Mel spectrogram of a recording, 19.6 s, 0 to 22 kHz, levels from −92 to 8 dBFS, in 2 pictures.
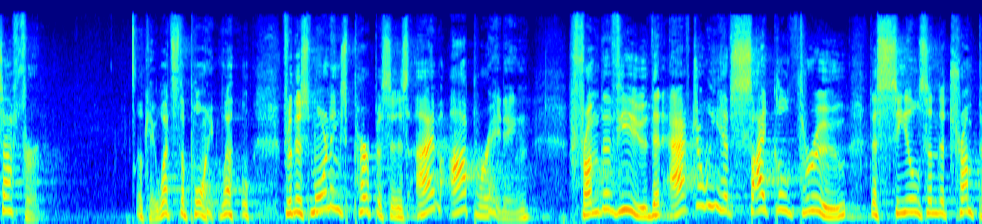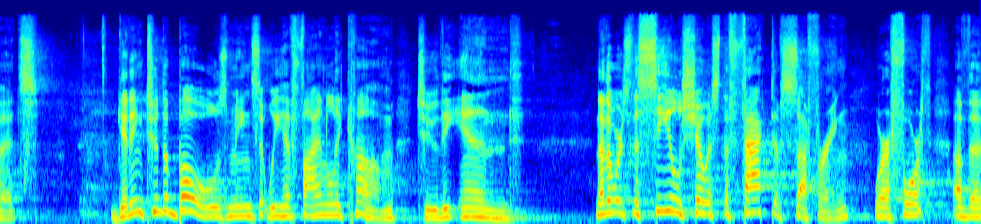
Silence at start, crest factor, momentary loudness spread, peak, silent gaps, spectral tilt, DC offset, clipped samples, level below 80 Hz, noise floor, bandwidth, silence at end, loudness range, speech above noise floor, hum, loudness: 0 s; 22 dB; 11 LU; -4 dBFS; none; -4 dB/octave; under 0.1%; under 0.1%; -64 dBFS; -60 dBFS; 17 kHz; 0 s; 3 LU; 35 dB; none; -25 LUFS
